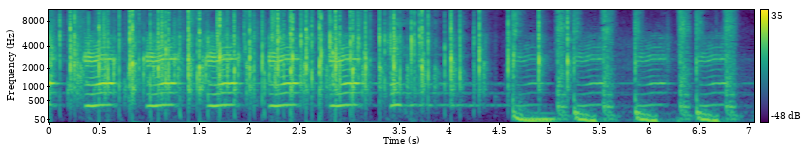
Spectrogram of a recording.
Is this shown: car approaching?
no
